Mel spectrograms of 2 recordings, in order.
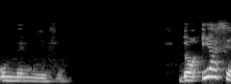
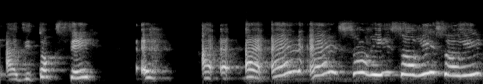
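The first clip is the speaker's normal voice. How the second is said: mock flustered English beginner; 13 semitones higher, slower than usual. Preacher mocks a timid learner's first English, giggling high. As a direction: pitch jumping way up, giggling through nervous sorries.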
